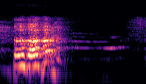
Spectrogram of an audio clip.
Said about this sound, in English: She's in heat if you can hear that. Yes, I have a cat named Puppy.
